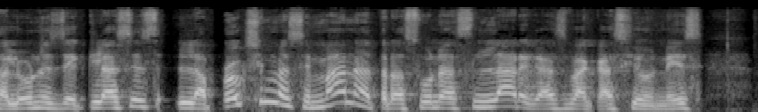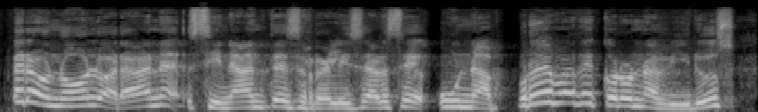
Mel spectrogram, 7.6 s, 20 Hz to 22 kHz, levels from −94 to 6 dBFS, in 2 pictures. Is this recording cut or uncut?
uncut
